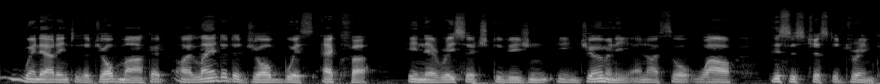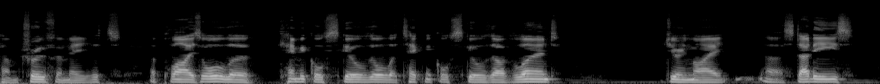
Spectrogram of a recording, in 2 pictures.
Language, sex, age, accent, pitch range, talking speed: English, male, 50-69, Australian, 105-120 Hz, 160 wpm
